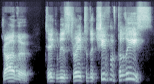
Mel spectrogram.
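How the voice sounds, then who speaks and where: A man voicing a frantic, indignant official who shouts imperious orders in a storybook reading. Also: fairly high pitch, very animated, measured pace, voice pushed up.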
